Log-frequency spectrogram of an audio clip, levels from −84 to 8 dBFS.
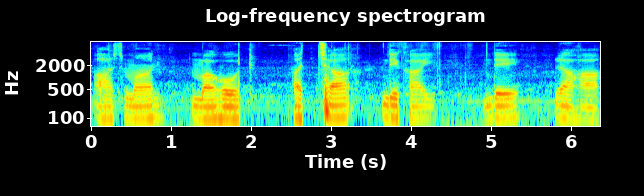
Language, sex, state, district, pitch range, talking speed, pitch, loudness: Hindi, female, Madhya Pradesh, Dhar, 90-100 Hz, 55 wpm, 95 Hz, -19 LUFS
